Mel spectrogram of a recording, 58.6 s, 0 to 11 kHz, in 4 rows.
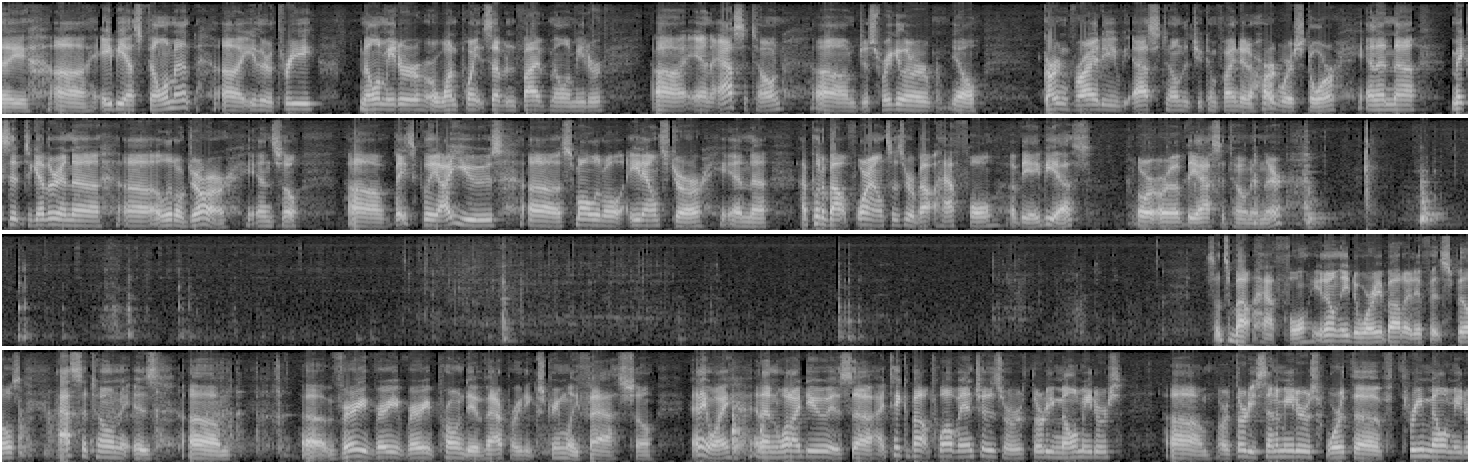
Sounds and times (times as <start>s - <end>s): Speech: 0.0s - 9.8s, 10.4s - 27.6s, 41.4s - 46.3s, 47.0s - 58.6s.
